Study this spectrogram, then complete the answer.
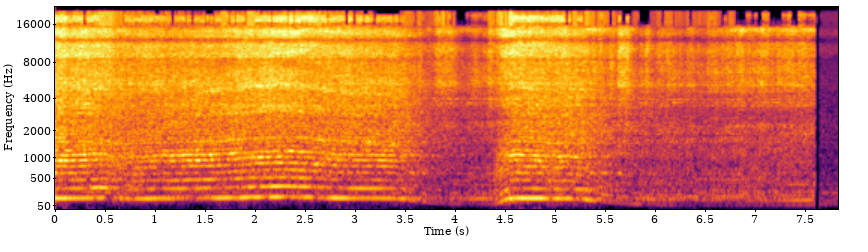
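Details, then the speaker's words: Redcat Rampage XR gas two-stroke rally car on its last break-in heat cycle, warmed up, then given half throttle pulls: buzzy pitch climbs on two clean pulls, holds and drops back smoothly; normal revving of a healthy engine. "this is the last heat cycle, so I'm gonna start it, let it warm up a little bit, and then I'm gonna give it a few half throttle pulls."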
